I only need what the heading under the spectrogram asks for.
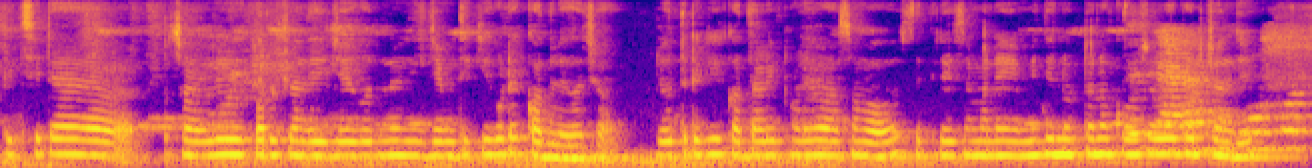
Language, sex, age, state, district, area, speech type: Odia, female, 18-30, Odisha, Jagatsinghpur, rural, spontaneous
